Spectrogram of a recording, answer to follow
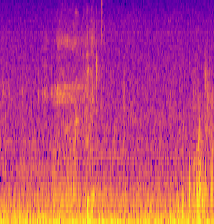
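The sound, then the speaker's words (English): A quiet sip from a generic Dr Pepper-style soda, with soft wet mouth sounds and a swallow over a low steady background hum. No one speaks. “Take a little sip of my Dr. Pepper generic version.”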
